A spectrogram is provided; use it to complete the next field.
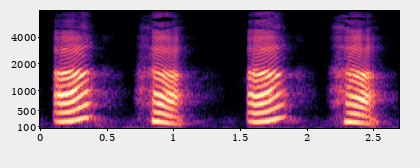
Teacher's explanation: গলার শুরু থেকে বের হওয়া দুটি হরফ হামজাহ এবং হা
